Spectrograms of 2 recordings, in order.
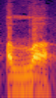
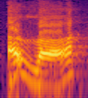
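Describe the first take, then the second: First: The word is repeated flatly, over and over. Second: The word is said once as a delighted exclamation. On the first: The word is drilled mechanically. The speaker calls it wrong. "فنقعد نقول قدامه 60 مرة الله الله الله" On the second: Something beautiful was just done. The speaker calls it right. "لما يعمل حاجة جميلة نقول الله ... الله كده"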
